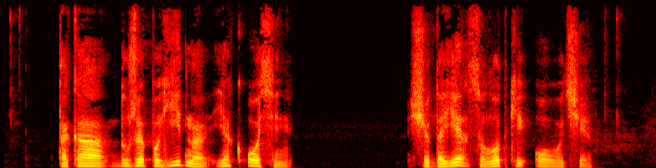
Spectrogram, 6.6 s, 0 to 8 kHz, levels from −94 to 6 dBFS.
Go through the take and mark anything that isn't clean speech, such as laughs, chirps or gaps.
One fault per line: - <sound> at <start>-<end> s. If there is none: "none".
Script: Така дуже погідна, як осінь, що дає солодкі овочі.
none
